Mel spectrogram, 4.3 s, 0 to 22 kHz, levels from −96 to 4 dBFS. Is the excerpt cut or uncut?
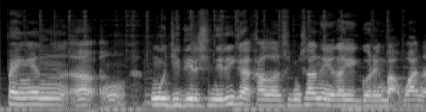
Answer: uncut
